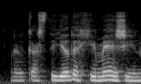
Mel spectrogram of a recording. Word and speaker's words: Himeji: uno de los castillos ah, más famosos de Japón es el castillo de Himeji.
